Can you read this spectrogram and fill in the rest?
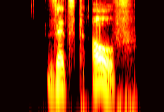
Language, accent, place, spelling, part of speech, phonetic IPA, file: German, Germany, Berlin, setzt auf, verb, [ˌzɛt͡st ˈaʊ̯f], De-setzt auf.ogg
- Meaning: inflection of aufsetzen: 1. second-person singular/plural present 2. third-person singular present 3. plural imperative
